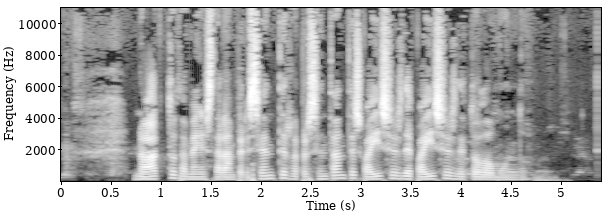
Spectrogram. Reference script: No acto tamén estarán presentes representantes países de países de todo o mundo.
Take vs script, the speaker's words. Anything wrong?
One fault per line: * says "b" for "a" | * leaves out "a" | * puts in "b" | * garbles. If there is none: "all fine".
all fine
